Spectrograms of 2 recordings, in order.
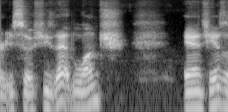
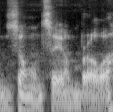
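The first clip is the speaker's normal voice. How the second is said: fake theatrical voice, softer; 6 dB quieter than usual. Imagining an actor off to the side of the scene: Philip Seymour Hoffman impression. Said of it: "Philip Seymour Hoffman's off to the side".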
